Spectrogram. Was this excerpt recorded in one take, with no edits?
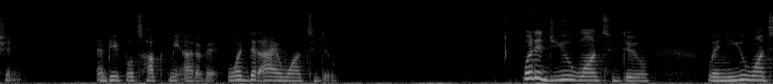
yes; 0 cuts

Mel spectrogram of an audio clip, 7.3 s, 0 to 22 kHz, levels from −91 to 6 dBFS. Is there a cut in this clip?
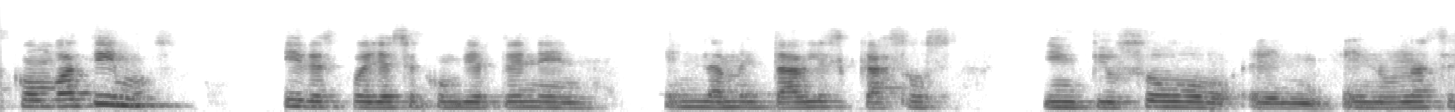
no; 0 cuts

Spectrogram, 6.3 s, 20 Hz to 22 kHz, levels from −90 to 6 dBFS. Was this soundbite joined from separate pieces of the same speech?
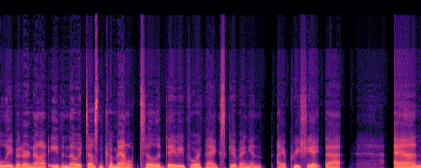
no; 0 cuts

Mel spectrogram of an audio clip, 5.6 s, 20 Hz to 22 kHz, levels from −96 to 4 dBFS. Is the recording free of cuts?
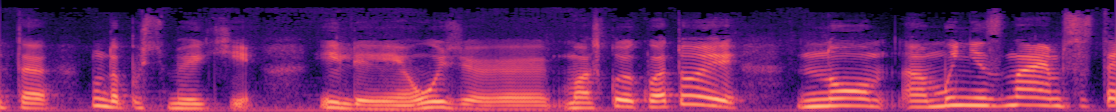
no; 1 cut; at 2.7 s

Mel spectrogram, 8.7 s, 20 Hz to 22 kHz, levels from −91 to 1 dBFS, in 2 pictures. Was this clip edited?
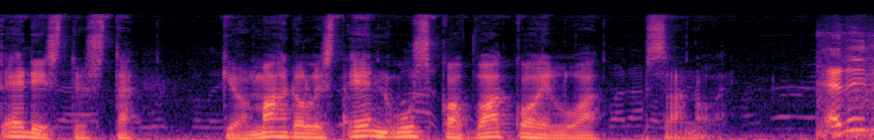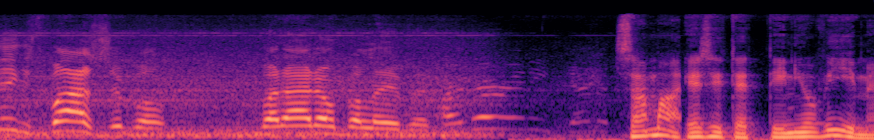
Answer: yes; 4 cuts; at 1.1 s, 1.7 s, 3.2 s, 7.8 s

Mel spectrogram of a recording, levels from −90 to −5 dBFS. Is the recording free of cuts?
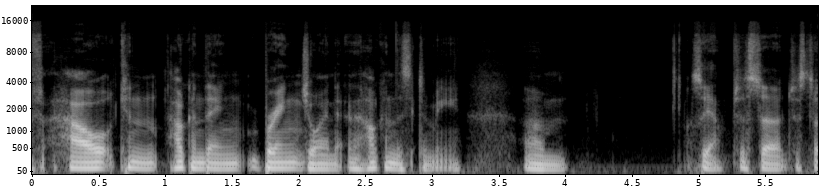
no; 4 cuts; at 1.0 s, 1.3 s, 2.0 s, 2.9 s

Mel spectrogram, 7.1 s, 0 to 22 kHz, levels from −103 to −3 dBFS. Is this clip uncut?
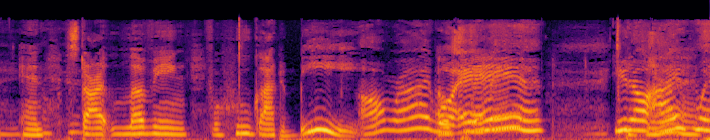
no; 2 cuts; at 2.1 s, 2.8 s

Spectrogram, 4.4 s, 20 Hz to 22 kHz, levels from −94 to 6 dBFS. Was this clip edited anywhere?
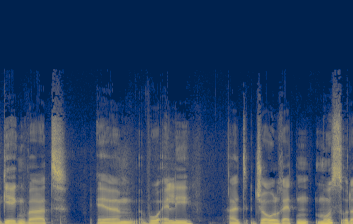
no; 0 cuts

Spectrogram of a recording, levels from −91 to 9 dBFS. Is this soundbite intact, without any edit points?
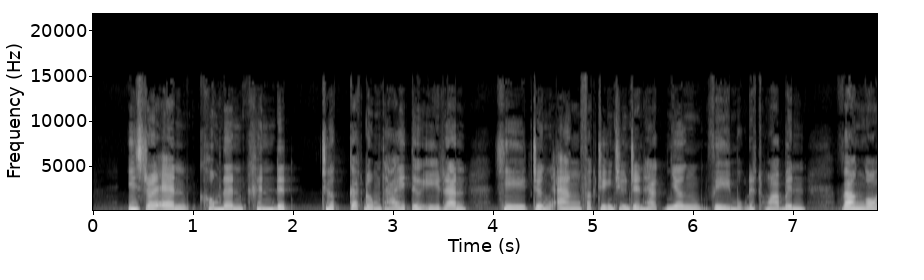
yes; 0 cuts

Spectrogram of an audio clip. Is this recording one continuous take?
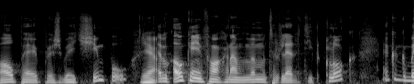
no; 3 cuts; at 1.7 s, 2.8 s, 3.1 s

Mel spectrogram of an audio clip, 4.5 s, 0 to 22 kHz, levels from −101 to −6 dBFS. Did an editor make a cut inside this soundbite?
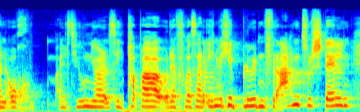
yes; 2 cuts; at 1.5 s, 2.5 s

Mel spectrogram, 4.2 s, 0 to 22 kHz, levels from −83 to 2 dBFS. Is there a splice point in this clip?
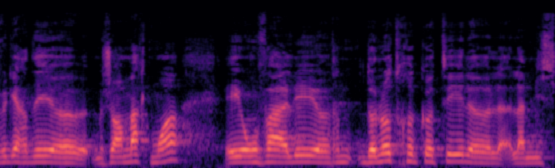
yes; 3 cuts; at 1.1 s, 1.6 s, 2.5 s

